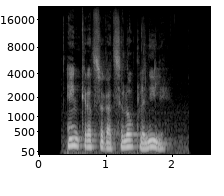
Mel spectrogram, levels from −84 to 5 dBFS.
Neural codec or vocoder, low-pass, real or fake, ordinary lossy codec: none; none; real; none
